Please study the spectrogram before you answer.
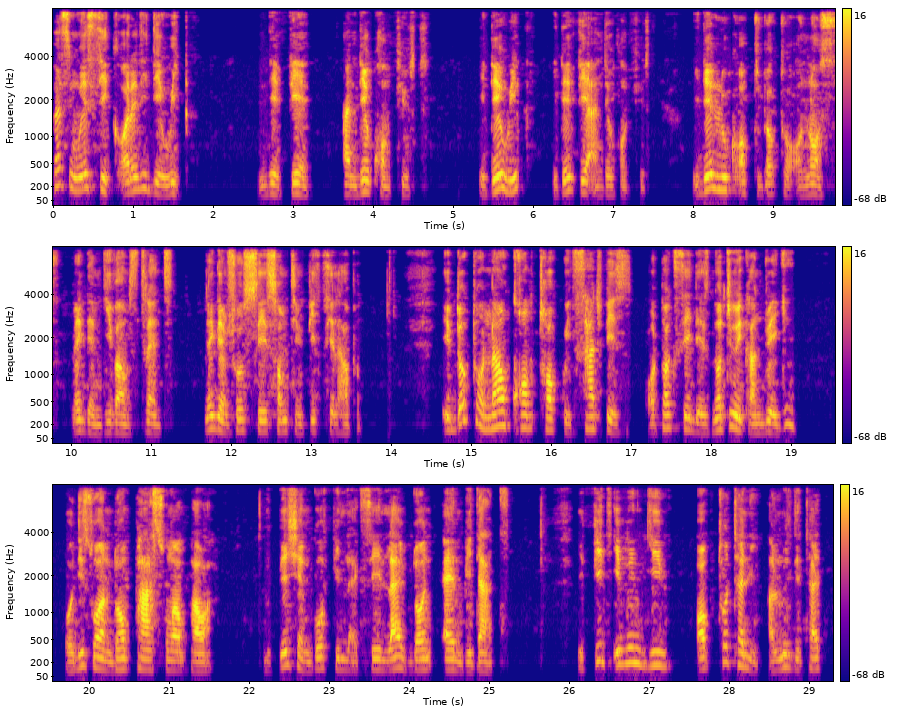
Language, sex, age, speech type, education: Nigerian Pidgin, male, 15-29, spontaneous, tertiary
